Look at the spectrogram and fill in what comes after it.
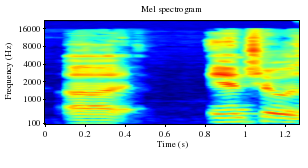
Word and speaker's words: ANXO: Like they were the first place I got to try Ancho. Ancho is spelled ANXO.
